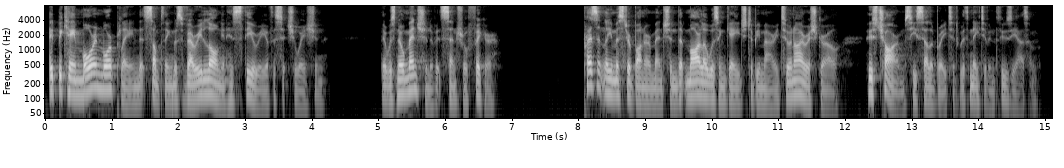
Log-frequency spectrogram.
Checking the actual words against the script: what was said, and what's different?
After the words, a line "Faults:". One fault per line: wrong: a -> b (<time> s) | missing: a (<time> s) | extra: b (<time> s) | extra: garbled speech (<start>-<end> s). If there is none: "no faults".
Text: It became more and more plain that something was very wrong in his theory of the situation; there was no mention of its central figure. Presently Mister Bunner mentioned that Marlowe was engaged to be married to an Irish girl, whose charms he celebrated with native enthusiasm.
It became more and more plain that something was very long in his theory of the situation; there was no mention of its central figure. Presently Mister Bunner mentioned that Marlowe was engaged to be married to an Irish girl, whose charms he celebrated with native enthusiasm.
Faults:
wrong: wrong -> long (2.4 s)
